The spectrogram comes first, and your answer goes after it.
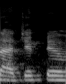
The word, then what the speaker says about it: adjective: It's not completely silent, but you don't even put a lot of emphasis on it.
